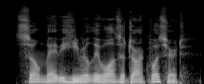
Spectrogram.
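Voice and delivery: ordinary delivery

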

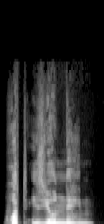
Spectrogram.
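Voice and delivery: insistent, demanding tone pitched very high. Narrator voicing a character interrogating a boy: demanding. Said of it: "Umbridge demanded".

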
